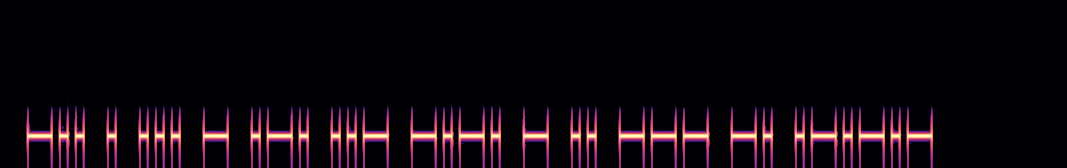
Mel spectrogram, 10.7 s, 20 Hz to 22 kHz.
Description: Morse code, heard as a keyed tone, about 15 wpm, 700 Hz. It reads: DESTRUCTION.
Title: A Sound Of Thunder 15wpm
